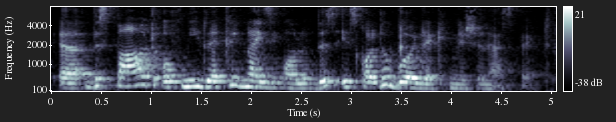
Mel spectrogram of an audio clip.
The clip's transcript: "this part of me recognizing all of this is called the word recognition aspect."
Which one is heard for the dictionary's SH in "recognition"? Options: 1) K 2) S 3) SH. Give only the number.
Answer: 3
